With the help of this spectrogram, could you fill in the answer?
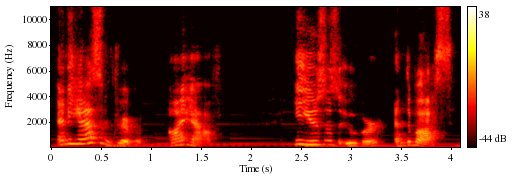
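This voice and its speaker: A woman's voice: a little high, very animated, unhurried, sharp tone, soft background music, exaggerated voice. An older woman playing a firm, practical, exasperated but loving wife in an audio play, matter-of-fact and insistent. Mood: wry. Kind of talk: audio play stage acting.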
